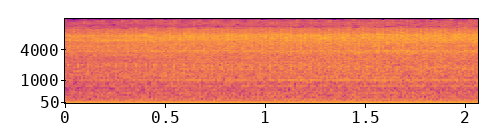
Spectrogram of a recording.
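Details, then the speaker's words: Small Honda Civic idling with hood up after an oil leak repair, checked for leaks with none found; steady even low idle with no knocks, ticks or misses. Normal idle. "But it is running, it sounds good, and hopefully there's no more oil"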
